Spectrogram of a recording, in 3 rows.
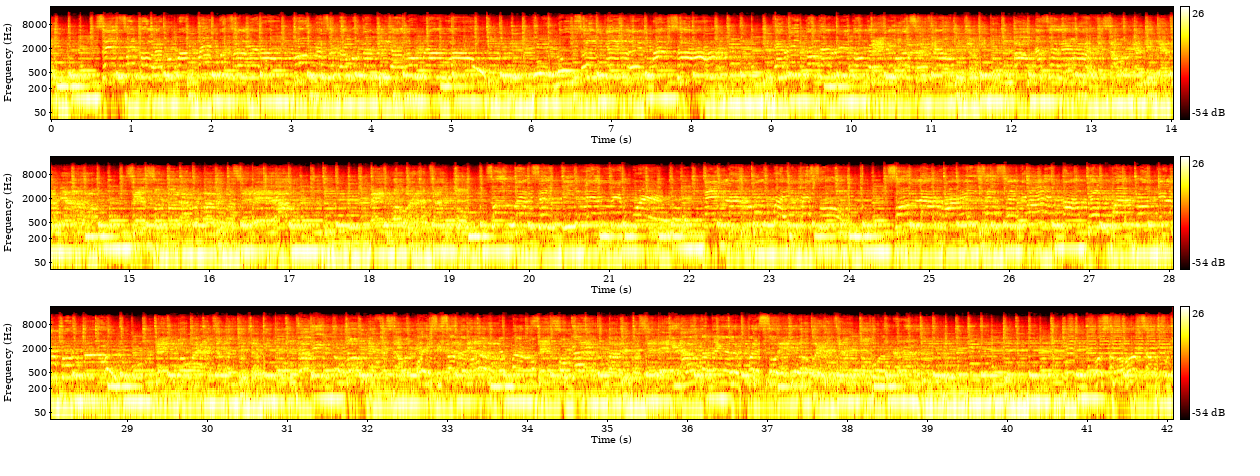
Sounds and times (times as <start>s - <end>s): Music of Latin America: 0.0s - 42.0s.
